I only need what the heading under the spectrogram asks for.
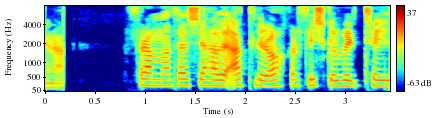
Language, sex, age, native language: Icelandic, female, 11, Icelandic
